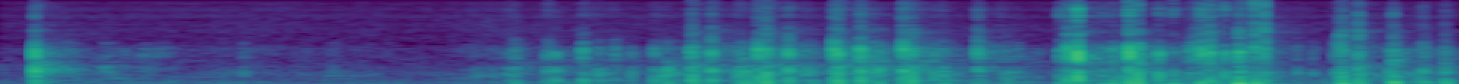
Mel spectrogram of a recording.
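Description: A standard plastic DVD case with a film sleeve under its clear cover, hollow and thin, is held upright and tapped and scratched with long nails. After a single click and a quiet pause, a rapid run of dry, hollow plastic taps and scratchy rubs builds up, peaking in a denser, louder cluster near the end. The sound is mostly low and midrange with little brightness.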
